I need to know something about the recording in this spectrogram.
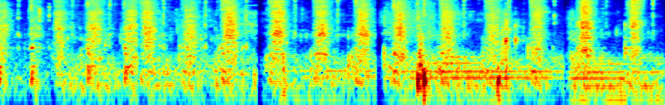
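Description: Hand trigger spray bottle squirting diluted degreaser onto a bike frame in quick repeated pumps, about four to five sprays a second.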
